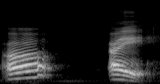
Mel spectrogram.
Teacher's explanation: ऐ में हमारा जो मुख विवर है वो अर्ध विवृत है और जीभ की स्थिति अग्र है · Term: मानस्वर ऐ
